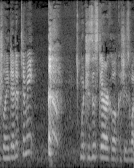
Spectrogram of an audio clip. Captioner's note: coughing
